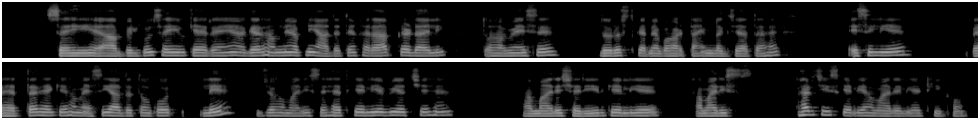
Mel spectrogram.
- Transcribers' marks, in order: static; in English: "टाइम"
- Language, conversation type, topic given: Hindi, unstructured, आप सुबह जल्दी उठना पसंद करेंगे या देर रात तक जागना?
